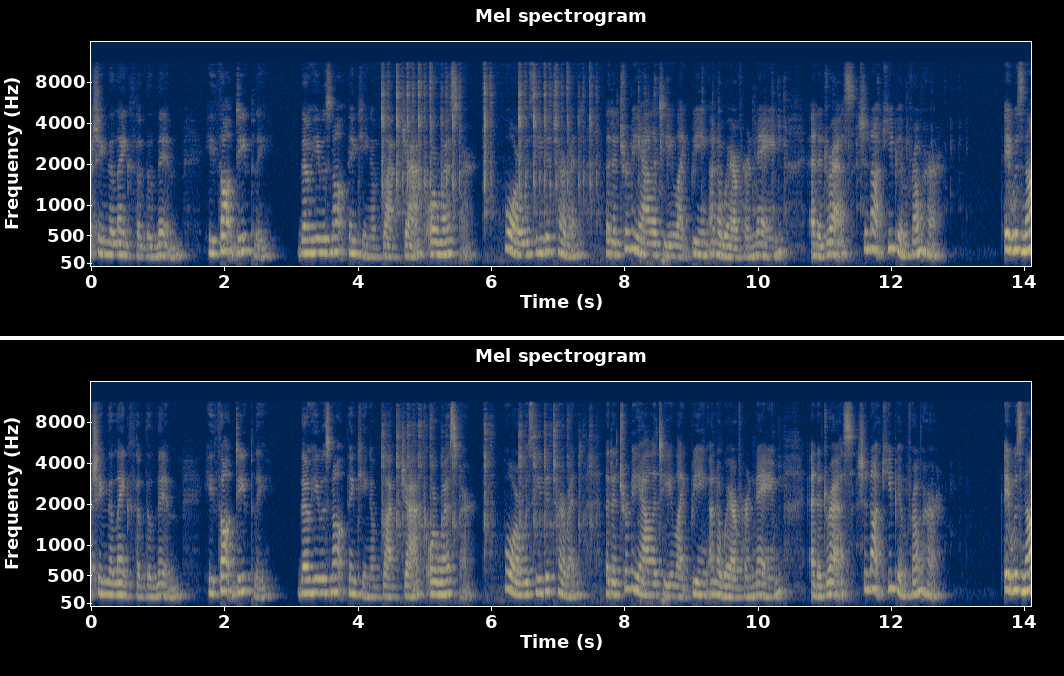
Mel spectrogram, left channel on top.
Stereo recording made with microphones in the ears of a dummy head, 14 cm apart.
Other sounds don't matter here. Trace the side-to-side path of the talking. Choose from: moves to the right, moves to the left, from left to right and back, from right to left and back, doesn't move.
doesn't move.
